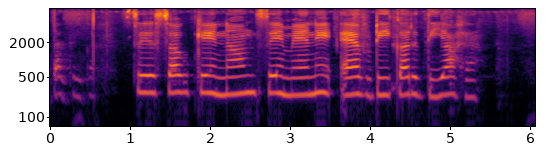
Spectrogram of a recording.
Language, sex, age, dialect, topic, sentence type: Hindi, female, 18-24, Kanauji Braj Bhasha, banking, statement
